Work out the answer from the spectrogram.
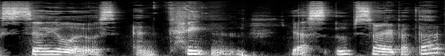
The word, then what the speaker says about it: chitin: function like cellulose and chitin yes oops sorry about that this word is chitin um whenever you see a ch at the beginning of a word in biology it sounds like a k so we're going to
